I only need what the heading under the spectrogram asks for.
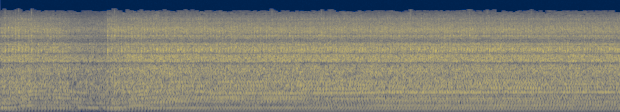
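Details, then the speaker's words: Slow, steady chugging idle from the small single-cylinder Powermore engine on a Remington mower, primer-started; it idles or runs a little slow, cause not pinned down (owner wonders whether the governor needs adjusting). "so it's idling or it's running a little slow so we'll tackle this one later"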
